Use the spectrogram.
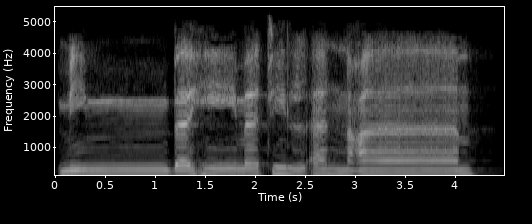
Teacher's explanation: بعد ذلك مباشرة حكم الإقلاب في قوله تعالى من بهيمة الأنعام تقلب النون الساكنة إلى ميم إذا جاء بعدها حرف الباء تسقط النون من اللفظ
